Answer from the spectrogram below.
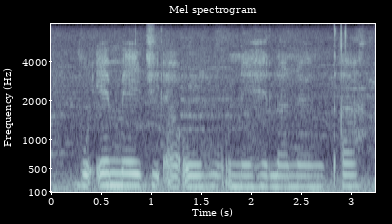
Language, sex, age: Southern Sotho, female, 19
